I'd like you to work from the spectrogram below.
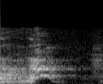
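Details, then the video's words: A single short, deep bark from one of two Rottweilers at play on New Year's Day, fading quickly into near quiet. "Rottweilers playing"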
